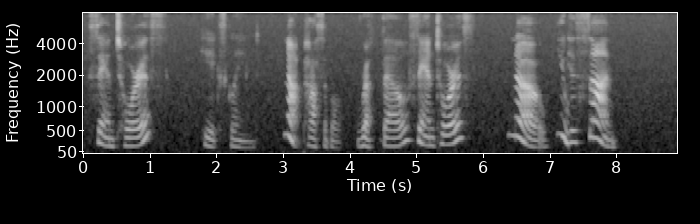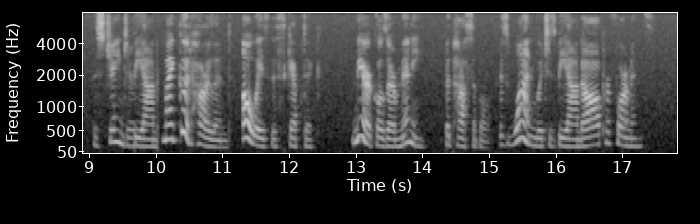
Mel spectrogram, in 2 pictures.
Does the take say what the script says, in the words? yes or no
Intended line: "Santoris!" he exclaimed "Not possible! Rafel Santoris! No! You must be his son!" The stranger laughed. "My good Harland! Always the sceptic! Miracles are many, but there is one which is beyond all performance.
no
